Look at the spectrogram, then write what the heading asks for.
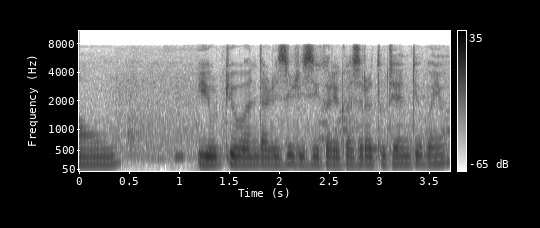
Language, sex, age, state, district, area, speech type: Sindhi, female, 30-45, Gujarat, Junagadh, urban, spontaneous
